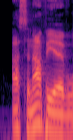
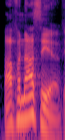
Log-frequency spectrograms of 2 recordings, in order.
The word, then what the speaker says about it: Afanasyev: See, you didn't say it right there. – What did I say? – You said Afanasyev, I think. – Afanasyev. I've said his name correctly for years. Why can I not get it right now? – Get it right. – Afanasyev. Afanasyev. – There you go.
